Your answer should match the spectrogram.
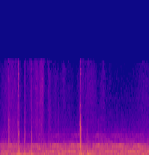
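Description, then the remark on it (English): Steady city traffic rumble heard from inside a Tesla with the roof off on a street in central London on a very cold December winter morning, with a faint siren-like tone held in the background and a few sharp clicks and knocks. No one speaks. “So this is just before Christmas, a very cold winter's morning in December in central London with the roof off a Tesla.”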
